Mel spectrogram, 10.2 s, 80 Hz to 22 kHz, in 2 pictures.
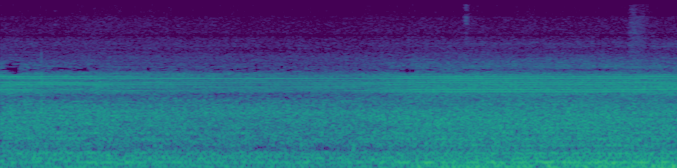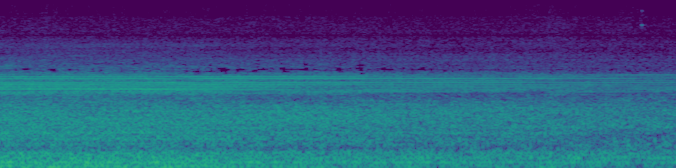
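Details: Noctua NH-D15 CPU cooler with its 140 mm fans in pull (sucking air through the fins) because of tall RAM: steady airflow with a loud, low, rough buzz; quiet in push.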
